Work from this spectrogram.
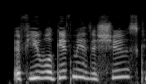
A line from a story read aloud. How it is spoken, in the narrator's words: continued the boy anxiously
